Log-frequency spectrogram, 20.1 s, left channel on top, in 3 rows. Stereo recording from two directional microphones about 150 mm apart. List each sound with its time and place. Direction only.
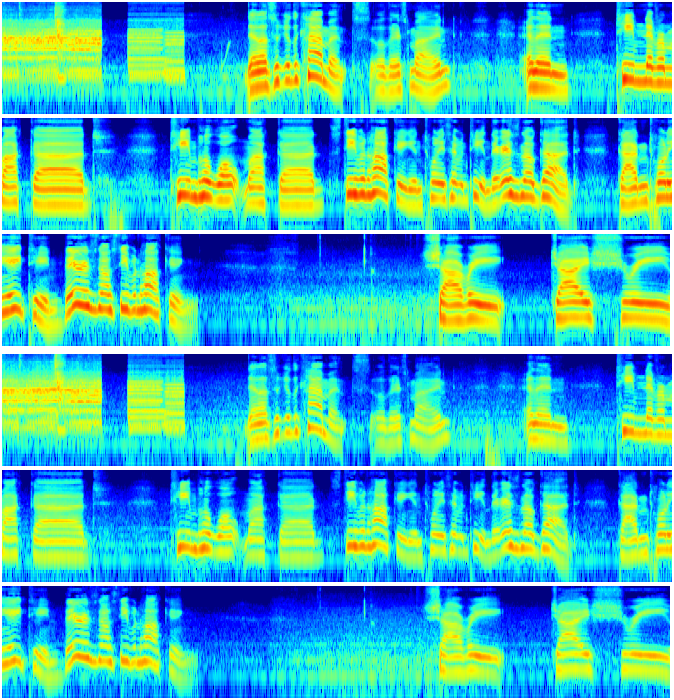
0.1 s music: 5° right (ahead or behind)
2.4 s speech: 45° left (ahead or behind)
5.0 s a sound: 40° left (ahead or behind)
6.3 s speech: 35° left (ahead or behind)
17.0 s a sound: 45° left (ahead or behind)
17.6 s speech: 45° left (ahead or behind)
